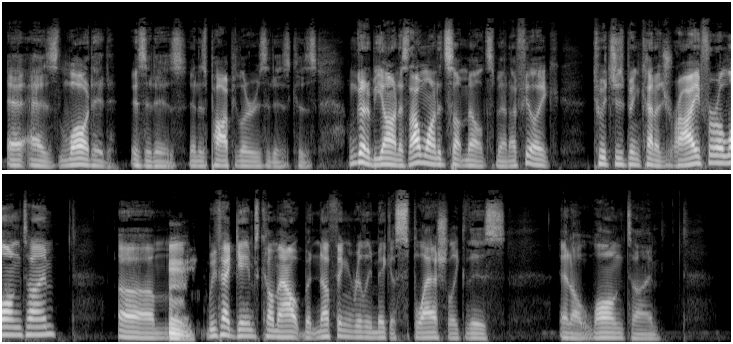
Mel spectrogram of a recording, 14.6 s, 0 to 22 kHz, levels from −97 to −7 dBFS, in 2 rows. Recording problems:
none

